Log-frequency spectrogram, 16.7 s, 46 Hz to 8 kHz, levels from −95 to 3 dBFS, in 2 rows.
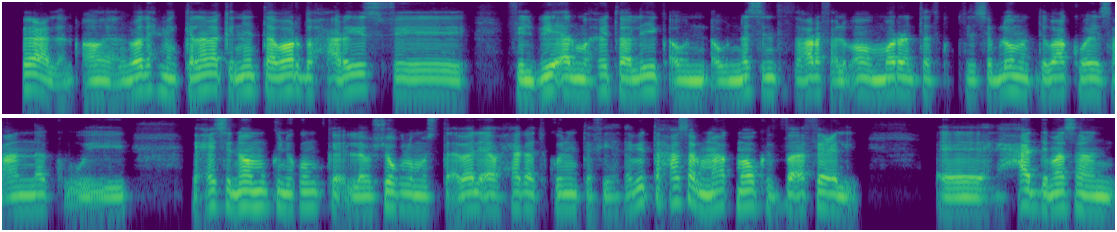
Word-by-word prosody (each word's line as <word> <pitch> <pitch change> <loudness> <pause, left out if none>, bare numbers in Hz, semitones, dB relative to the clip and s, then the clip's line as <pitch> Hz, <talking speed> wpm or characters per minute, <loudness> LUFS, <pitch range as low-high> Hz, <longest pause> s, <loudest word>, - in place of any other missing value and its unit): فعلًا 115 -11 +2
آه. 110 0 +2
يعني 105 0 -8
واضح 140 +4 +3
من 120 -3 -4
كلامك 140 +4 +1
إن 130 - -2
أنت 140 -1 -2
برضه 125 0 +7
حريص 145 +4 -1
في 120 - -8 0.8
في 110 - -4
البيئة 125 +5 +3
المحيطة 120 +1 +1
ليك 130 +4 -3
أو - - -1
الن 215 +1 -1
أو - - -3
الناس 220 +2 -2
اللي 250 - -2
أنت 235 - -15
بتتعرّف 125 0 +3
عليهم - - -5
أول 120 -1 +1
مرّة، 125 +2 +5
أنت 115 - -8
كنت 110 0 -12
سايب 110 +1 -6
لهم 130 -1 +2
انطباع 125 +1 +2
كويس 120 -3 -3
عنّك، 115 +2 -1
وبحيث 135 +6 -7
إن - - -1
هو 140 0 +9
ممكن 135 -1 -2
يكون 135 +2 -4
ك - - -8
لو 110 0 -2
شُغل 125 +3 -1
مستقبلي 120 +2 -1
أو 115 - 0
حاجة 130 0 -1
تكون 120 +1 -7
أنت 120 - -6
فيها. 105 0 -11
طَب 115 +6 -9
أنت 165 - -4
حصل 165 +1 +2
معاك 120 +3 +1
موقِف 135 -5 +1
بقى - - +4
فعلي - - 0 0.6
آآ 105 0 0
ح - - -13
حد - - +2
مثلًا 115 -5 +2
125 Hz, 205 wpm, -24 LUFS, 110-135 Hz, 0.8 s, هو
